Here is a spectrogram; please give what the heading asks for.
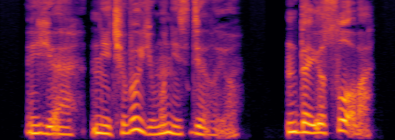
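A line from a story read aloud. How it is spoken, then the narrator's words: Growled from behind. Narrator (Russian): рыкнул сзади Хартат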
